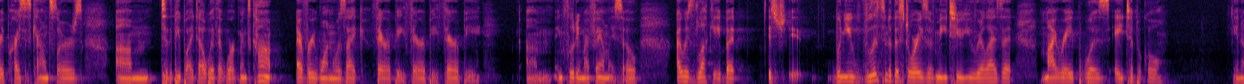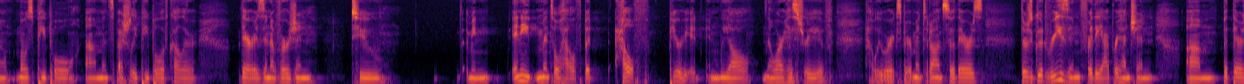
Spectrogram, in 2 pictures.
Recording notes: live audience recording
